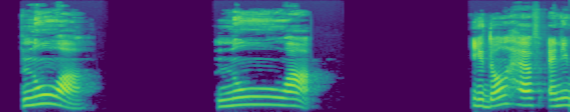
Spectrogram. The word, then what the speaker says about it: Нула: It's similar to one of the versions of zero in English, but with a different pronunciation. Нула.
